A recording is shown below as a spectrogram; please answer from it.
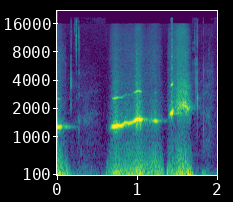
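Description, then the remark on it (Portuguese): A person whistles a short, jaunty march-like tune from an old film, a few bright sliding notes with breathy, rough undertones, loud and alone with no talking. “Eu não sei assobiar, mas eu tô tarareando.”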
